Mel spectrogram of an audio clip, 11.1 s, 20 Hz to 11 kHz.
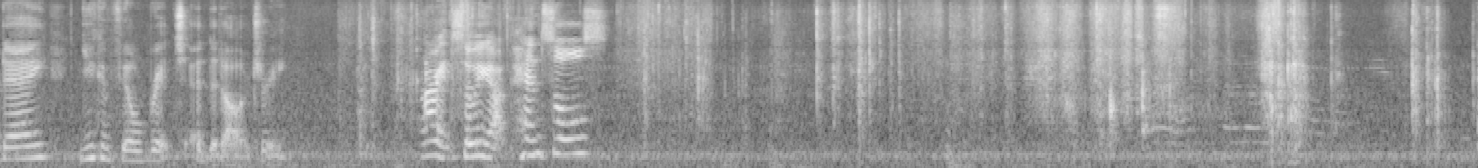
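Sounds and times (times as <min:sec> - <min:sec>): rustling and scraping: 0:04.6 - 0:10.8
pencils knocking together: 0:09.4 - 0:10.9.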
